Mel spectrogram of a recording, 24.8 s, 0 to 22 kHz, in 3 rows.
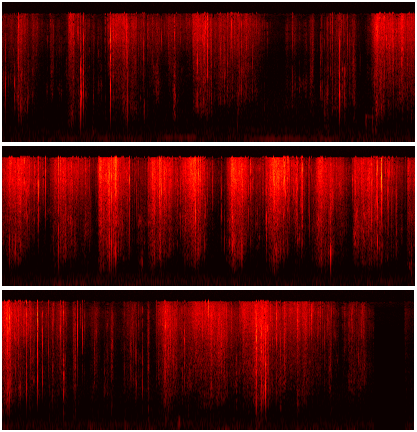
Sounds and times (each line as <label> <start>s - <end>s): footsteps 5.7s - 23.9s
